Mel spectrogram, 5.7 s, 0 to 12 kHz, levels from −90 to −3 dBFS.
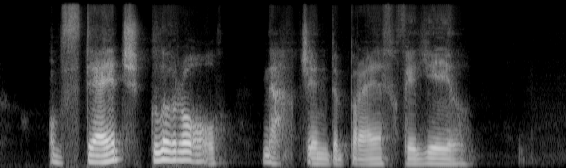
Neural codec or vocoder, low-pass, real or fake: codec, 16 kHz in and 24 kHz out, 0.6 kbps, FocalCodec, streaming, 2048 codes; 10.8 kHz; fake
